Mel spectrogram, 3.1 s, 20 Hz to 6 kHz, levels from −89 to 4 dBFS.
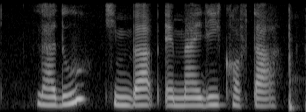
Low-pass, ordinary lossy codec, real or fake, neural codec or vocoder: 5.4 kHz; none; real; none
